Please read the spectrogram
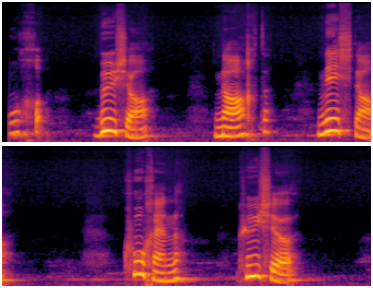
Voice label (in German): german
